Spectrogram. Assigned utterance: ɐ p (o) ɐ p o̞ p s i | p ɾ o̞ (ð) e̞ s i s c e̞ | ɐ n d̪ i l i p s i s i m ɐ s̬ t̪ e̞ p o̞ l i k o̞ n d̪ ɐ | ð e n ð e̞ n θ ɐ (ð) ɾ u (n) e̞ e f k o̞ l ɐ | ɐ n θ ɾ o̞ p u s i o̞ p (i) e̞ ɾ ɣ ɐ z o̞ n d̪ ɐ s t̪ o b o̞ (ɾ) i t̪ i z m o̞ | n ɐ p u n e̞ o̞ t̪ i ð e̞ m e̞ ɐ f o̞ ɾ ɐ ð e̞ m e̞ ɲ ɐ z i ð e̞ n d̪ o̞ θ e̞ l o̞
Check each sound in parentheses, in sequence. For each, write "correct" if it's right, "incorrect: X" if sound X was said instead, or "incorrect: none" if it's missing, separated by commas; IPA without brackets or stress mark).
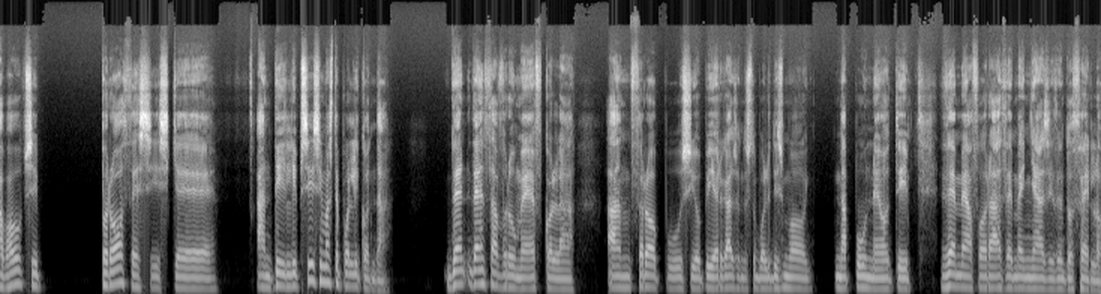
correct, incorrect: θ, incorrect: v, incorrect: m, incorrect: iː, incorrect: l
